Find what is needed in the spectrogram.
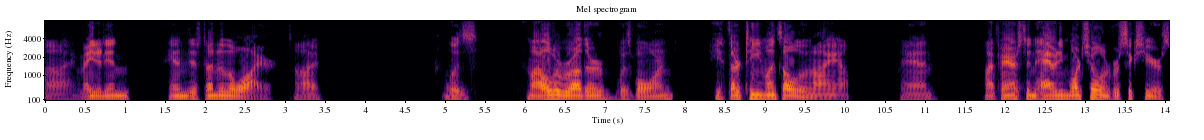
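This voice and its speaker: Speaking fairly slowly with long, frequent pauses, a man with a Southern US accent keeps a medium pitch and fairly even intonation. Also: dry, close sound with no echo. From US South, Memphis, Tennessee. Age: 70s. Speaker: church member telling life story. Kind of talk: personal life story talk.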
